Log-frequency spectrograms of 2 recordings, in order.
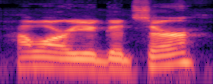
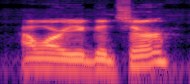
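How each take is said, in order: Both takes have the same delivery.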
